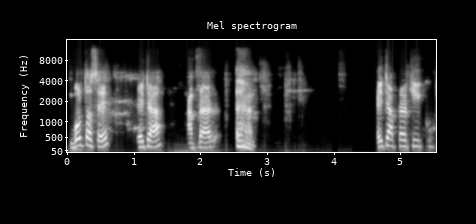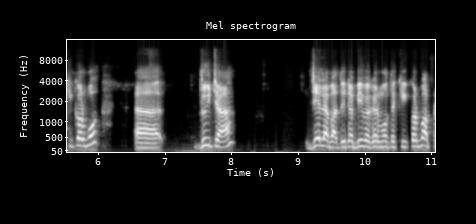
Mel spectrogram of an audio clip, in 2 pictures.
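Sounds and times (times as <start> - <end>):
man speaking: 0.0 - 3.1, 4.6 - 8.2, 9.1 - 11.0
man clearing throat: 2.5 - 3.1.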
